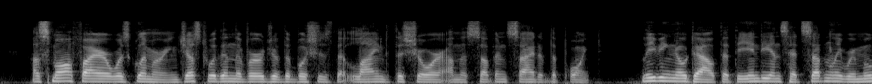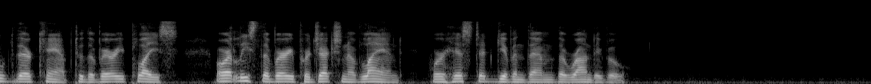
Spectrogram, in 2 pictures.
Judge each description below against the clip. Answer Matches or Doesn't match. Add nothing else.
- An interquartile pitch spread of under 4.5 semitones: Matches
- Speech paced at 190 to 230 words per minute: Doesn't match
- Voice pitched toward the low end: Matches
